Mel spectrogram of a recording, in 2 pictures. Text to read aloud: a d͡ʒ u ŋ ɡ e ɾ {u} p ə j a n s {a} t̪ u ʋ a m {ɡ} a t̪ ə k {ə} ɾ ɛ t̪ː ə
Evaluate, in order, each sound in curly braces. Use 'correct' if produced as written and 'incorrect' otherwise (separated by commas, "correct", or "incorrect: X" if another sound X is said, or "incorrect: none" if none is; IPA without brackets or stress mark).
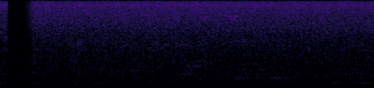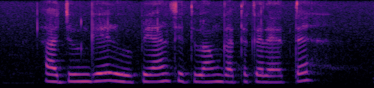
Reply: incorrect: uː, incorrect: i, correct, correct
